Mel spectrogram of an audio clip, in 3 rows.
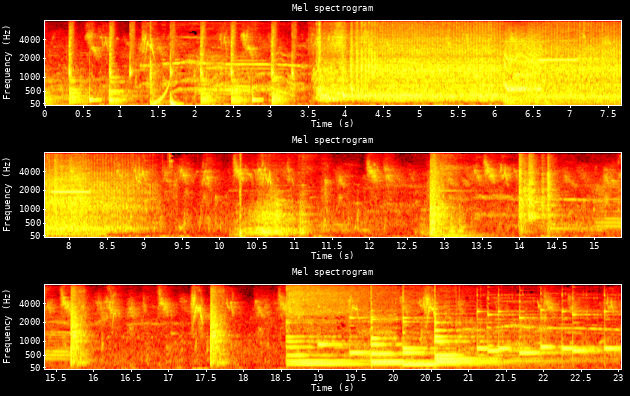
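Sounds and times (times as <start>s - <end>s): background music: 0.0s - 3.6s, 18.6s - 23.0s
bird chirps: 6.4s - 12.4s, 19.4s - 23.0s.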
